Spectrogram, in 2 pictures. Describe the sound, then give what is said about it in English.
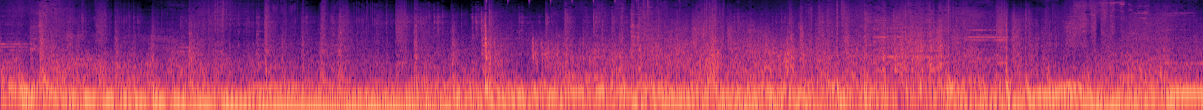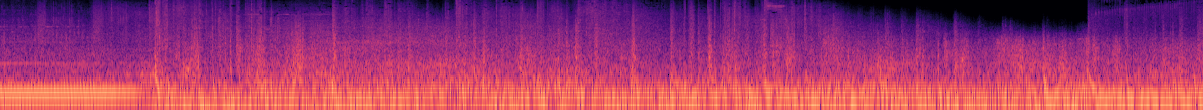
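Explosions and artillery fire from a World of Tanks video game trailer: dense, loud booms and blasts rumble almost without pause through the whole stretch, layered over a heavy low roar. “So for fun, I'm going to play the trailer. Credit to War Gaming and their YouTube channel, World of Tanks North America. And here's the video”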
